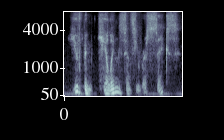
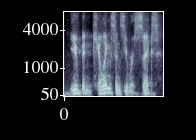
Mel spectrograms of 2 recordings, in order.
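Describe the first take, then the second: First: It is asked with more compassion. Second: It is asked in a neutral tone.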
